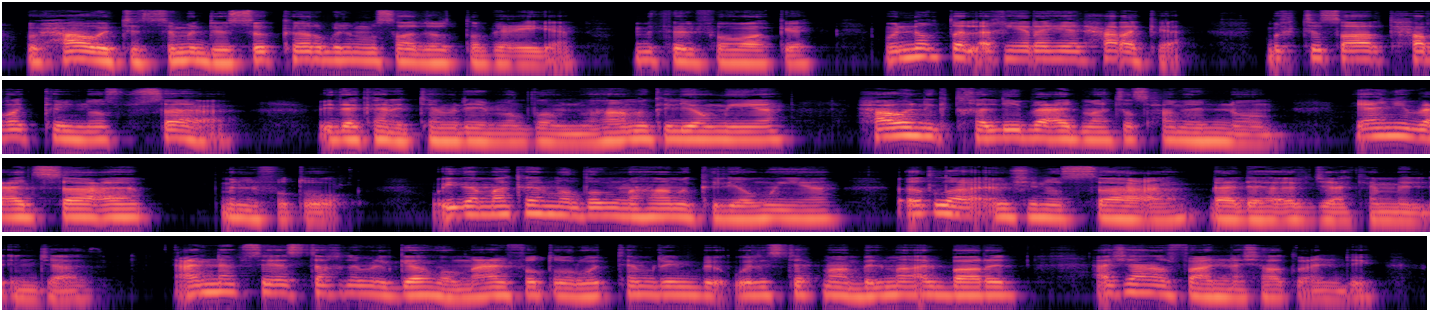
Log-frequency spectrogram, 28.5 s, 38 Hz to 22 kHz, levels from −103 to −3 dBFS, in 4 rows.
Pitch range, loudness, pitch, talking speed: 120-155 Hz, -33 LUFS, 140 Hz, 135 wpm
